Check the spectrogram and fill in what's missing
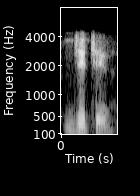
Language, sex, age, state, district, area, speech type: Urdu, male, 18-30, Uttar Pradesh, Saharanpur, urban, conversation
